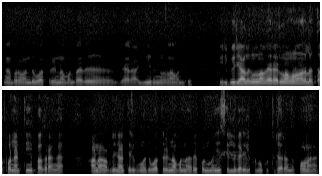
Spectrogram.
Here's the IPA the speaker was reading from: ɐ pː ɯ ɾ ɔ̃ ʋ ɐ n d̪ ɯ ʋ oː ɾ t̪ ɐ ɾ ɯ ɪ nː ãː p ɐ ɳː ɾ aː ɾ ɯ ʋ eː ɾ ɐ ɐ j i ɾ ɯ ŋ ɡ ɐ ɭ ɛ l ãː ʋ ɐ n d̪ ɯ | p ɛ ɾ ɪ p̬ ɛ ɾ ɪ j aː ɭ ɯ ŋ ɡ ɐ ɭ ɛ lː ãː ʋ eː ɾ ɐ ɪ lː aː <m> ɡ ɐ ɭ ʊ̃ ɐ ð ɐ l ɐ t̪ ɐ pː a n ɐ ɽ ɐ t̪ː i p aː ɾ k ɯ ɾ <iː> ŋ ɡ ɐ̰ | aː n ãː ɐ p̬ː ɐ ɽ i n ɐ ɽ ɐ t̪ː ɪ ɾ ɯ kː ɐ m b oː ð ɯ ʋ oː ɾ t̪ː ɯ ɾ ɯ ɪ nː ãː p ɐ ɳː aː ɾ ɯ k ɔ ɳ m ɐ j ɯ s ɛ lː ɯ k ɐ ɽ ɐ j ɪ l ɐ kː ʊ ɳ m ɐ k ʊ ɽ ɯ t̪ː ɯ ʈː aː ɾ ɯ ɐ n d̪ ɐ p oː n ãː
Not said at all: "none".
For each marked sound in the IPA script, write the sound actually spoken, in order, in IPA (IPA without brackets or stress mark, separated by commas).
ŋ, aː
